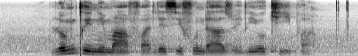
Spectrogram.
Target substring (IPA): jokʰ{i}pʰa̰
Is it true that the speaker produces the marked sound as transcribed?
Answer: no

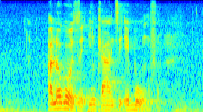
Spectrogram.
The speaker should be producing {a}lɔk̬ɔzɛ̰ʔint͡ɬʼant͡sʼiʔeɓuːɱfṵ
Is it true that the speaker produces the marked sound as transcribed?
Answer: yes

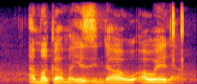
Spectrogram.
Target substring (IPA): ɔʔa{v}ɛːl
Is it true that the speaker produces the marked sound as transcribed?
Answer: no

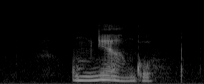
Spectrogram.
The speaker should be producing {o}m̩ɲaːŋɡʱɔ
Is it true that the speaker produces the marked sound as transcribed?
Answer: no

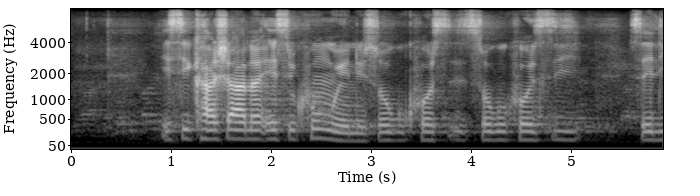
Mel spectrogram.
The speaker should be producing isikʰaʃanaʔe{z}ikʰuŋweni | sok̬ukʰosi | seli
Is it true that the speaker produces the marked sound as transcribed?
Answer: no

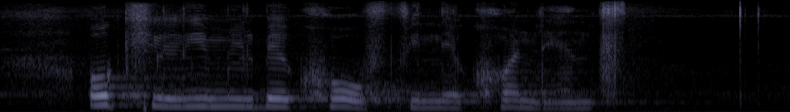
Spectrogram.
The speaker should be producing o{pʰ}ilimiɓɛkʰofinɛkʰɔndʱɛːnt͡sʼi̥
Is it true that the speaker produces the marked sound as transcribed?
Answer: no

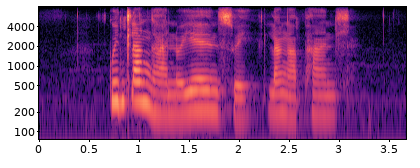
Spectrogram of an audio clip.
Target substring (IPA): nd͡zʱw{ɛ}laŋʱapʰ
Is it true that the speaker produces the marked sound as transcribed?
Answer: yes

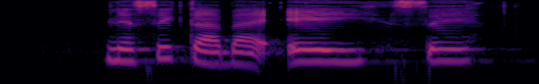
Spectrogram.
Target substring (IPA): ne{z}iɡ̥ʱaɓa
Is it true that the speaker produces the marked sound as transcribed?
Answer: no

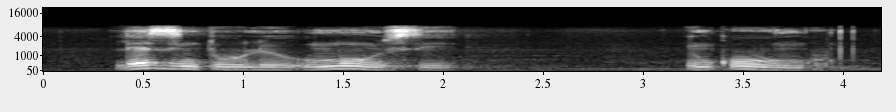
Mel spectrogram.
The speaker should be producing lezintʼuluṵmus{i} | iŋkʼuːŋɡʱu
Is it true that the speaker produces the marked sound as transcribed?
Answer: yes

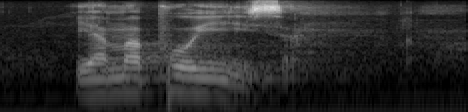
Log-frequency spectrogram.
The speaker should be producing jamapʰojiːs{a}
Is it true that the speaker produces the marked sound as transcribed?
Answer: yes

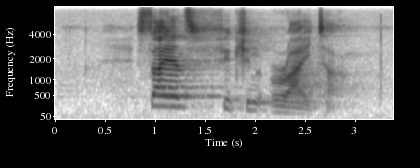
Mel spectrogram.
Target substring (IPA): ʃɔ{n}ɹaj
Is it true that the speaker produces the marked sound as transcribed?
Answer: yes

